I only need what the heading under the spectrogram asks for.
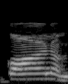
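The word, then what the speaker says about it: column: ठीक नेक्स्ट देते हैं सी ओ ल यू एम एन देखिए एम पहले अगर आंसर मैंने आपका क्या साइलेंट है और इसको हम किस तरह पढ़ने हैं इसमें कलम ठीक है कलम हम बोलेंगे नेक्स्ट डाइम और से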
